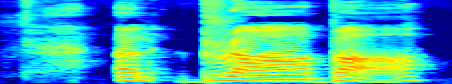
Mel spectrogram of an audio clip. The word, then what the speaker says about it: bras bas: Bras bas. Okay, so the same vowel twice.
